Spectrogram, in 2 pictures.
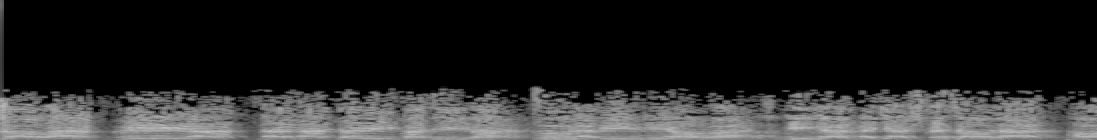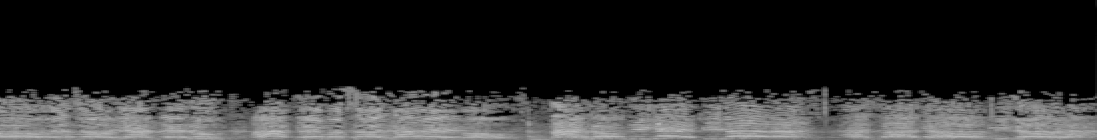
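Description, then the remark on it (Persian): A large crowd of farmers from east and west Isfahan, gathered on a Saturday in the town of Chadegan, Iran, protesting the handover of their Zayandeh River water rights and the river's drying, chants and shouts together in loud, rhythmic bursts, many voices rising and falling in unison with brief pauses between slogans. “بنابر گزارش‌های منتشر شده در شبکه‌های اجتماعی، کشاورزان شرق و غرب اصفهان در اعتراض به واگذاری حقابه خود از زاینده رود و خشکی این رودخانه روز شنبه در شهر چادگان تجمع کردند.”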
